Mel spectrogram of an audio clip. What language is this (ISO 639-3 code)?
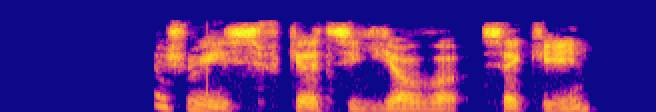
kab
